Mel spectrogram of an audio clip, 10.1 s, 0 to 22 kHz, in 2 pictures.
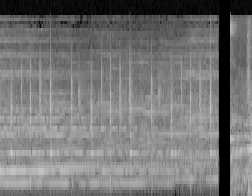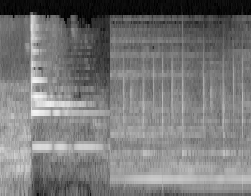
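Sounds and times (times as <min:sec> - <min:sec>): temple bell ringing: 0:05.2 - 0:07.5.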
